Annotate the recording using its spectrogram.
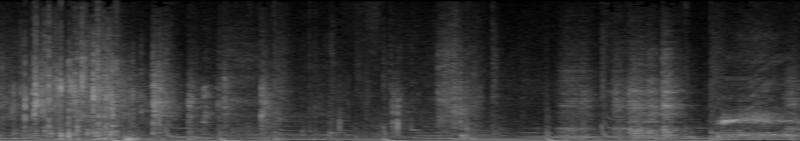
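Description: Foil wrapper of a Pokémon card booster pack crinkling as it is torn open and the cards are pulled out, loudest in the first second. Background music plays throughout.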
